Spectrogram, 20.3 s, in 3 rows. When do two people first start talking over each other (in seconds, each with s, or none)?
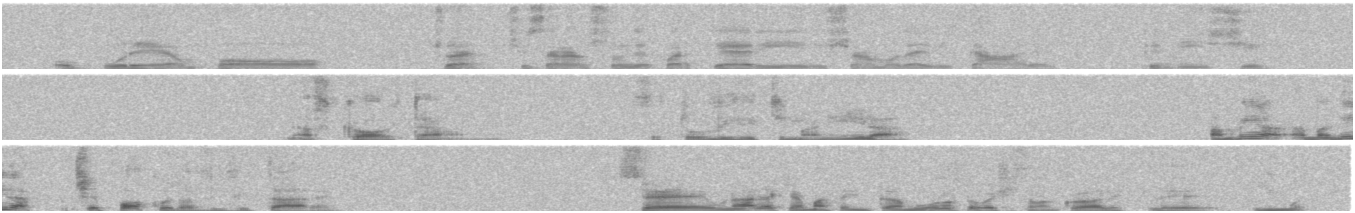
none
